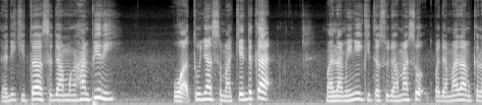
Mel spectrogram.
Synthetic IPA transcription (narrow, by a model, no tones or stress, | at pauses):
d͡ʒadikit̪asədaŋməŋɦampiɾi | wak̚t̪uɲãsəmakɪndəkat̪̚ | malaminĩkit̪asudahmasʊʔkə̥padamalamkəl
